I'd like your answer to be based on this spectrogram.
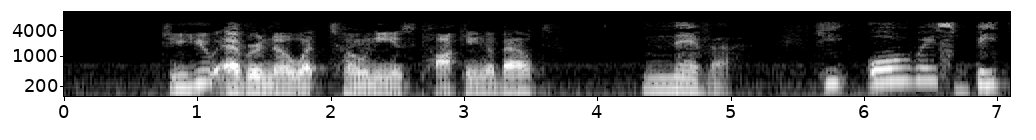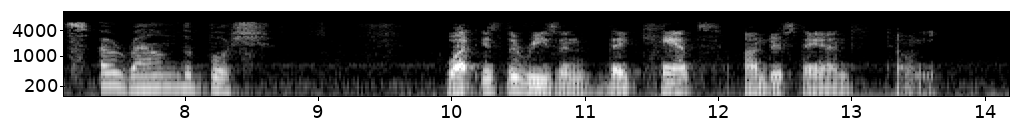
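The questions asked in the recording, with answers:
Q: What is the reason they can't understand Tony?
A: He always beats around the bush.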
